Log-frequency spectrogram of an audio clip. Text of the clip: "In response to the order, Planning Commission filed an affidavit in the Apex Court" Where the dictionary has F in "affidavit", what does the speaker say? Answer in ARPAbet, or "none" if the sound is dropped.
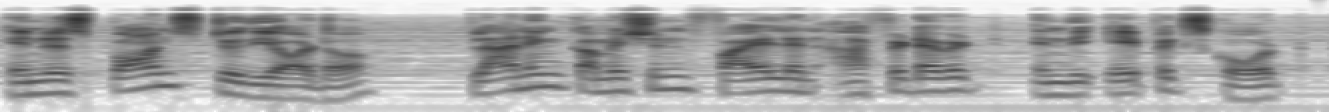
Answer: F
